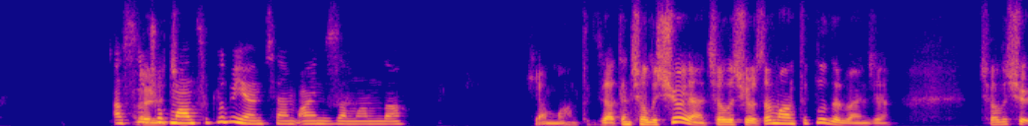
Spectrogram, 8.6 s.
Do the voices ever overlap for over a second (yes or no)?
no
